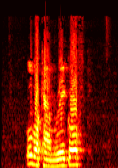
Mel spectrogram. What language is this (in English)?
Persian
